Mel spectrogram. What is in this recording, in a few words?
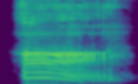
phoneme coffee, American; American IPA phonic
